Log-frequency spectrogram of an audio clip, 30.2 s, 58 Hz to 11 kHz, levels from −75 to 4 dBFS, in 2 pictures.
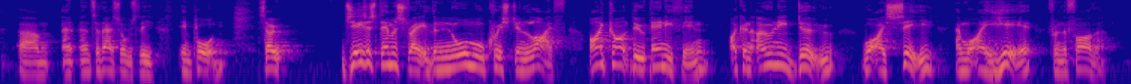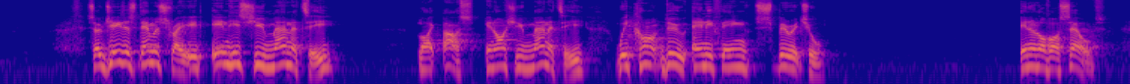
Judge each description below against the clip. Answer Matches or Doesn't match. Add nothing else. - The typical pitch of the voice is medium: Matches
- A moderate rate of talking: Doesn't match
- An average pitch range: Matches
